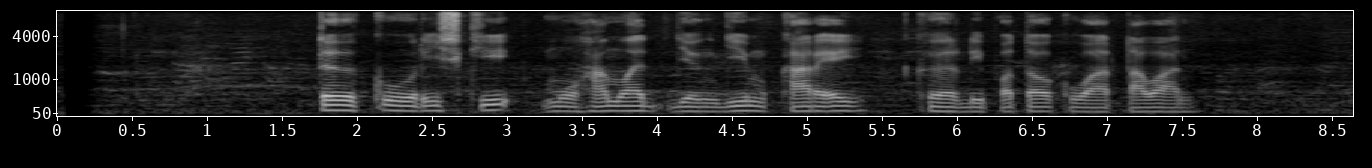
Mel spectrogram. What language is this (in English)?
Sundanese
